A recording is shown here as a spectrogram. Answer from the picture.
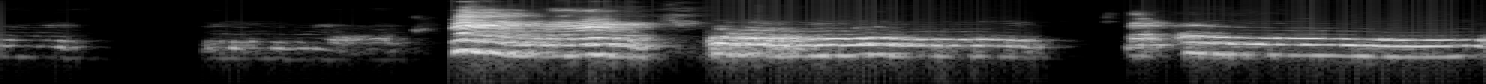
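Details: Seven-week-old Cavalier King Charles Spaniel puppies from Daisy's litter, in an indoor puppy pen at home, give a few soft short whines, then three loud, long, harmonic wailing whimpers of about a second each, separated by brief pauses.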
